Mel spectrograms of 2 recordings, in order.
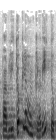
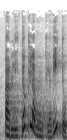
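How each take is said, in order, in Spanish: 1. Se dice al ritmo más rápido. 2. Se dice a un ritmo más rápido. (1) "Más rápido" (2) "tratemos de decirlo más rápido"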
